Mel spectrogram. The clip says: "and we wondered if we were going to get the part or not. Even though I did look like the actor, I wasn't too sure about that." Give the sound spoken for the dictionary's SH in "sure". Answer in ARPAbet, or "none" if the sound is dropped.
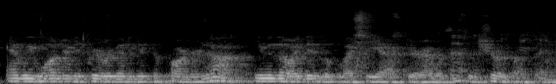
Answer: SH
